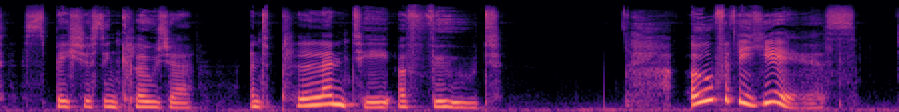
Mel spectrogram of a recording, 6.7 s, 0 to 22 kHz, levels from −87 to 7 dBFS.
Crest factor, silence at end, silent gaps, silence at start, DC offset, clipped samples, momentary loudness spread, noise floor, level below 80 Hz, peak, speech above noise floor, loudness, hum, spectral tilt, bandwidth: 18 dB; 0.35 s; none; 0.2 s; under 0.1%; under 0.1%; 19 LU; -51 dBFS; -52 dBFS; -2 dBFS; 33 dB; -18 LUFS; none; -5.5 dB/octave; 18 kHz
